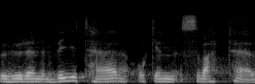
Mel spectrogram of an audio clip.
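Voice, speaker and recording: With a dark, mellow tone, a man talks at a mid-range pitch. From Gothenburg, Sweden. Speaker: electrician. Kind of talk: interview testimony.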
